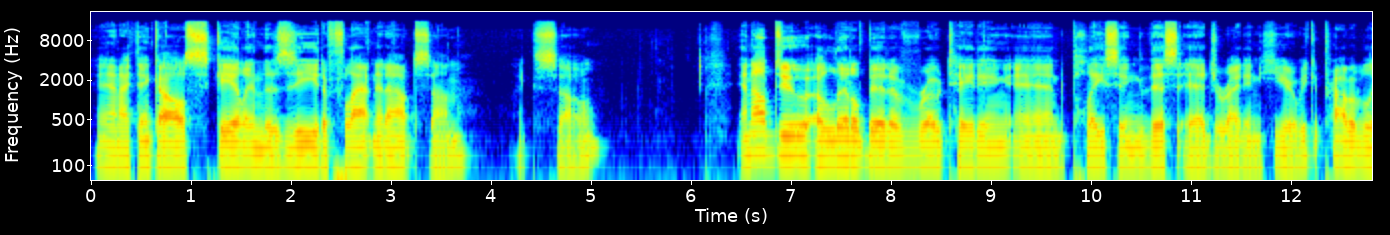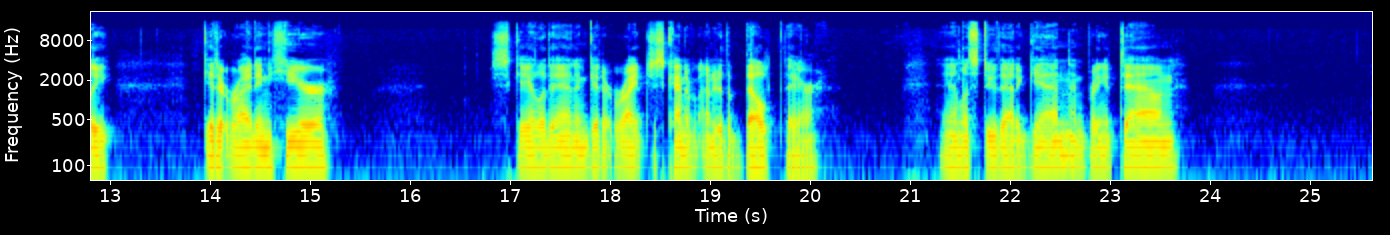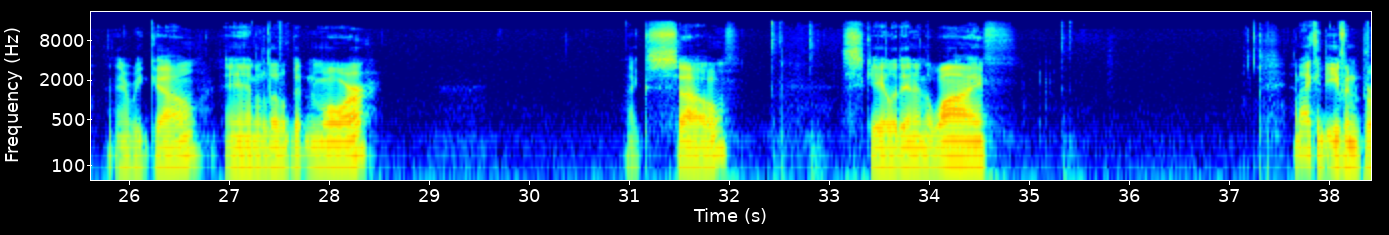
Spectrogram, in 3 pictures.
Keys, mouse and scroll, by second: 2.8 s, 7.7 r, 9.6 click, 10.1 g, 13.9 click, 14.4 s, 16.7 click, 16.7 s, 17.7 click, 21.8 e, 25.7 click, 27.5 e, 31.3 click, 32.5 s, 34.3 click, 35.3 g, 35.7 click, 35.7 g, 37.3 click.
